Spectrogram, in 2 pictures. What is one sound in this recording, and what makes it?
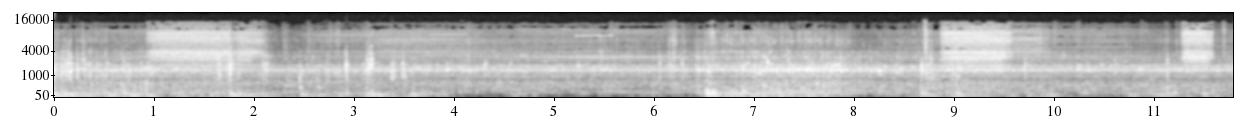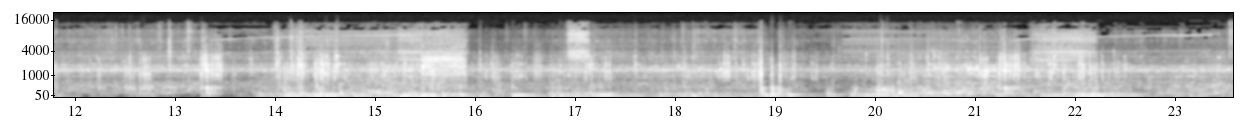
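A scuba diver breathes out through a regulator in bubbling bursts underwater.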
